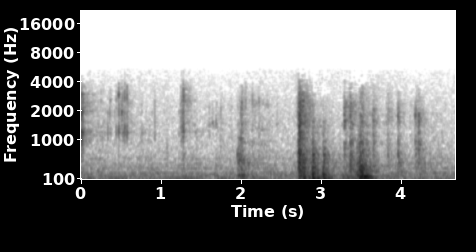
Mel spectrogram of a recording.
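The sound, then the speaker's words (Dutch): A key scrapes and clicks in the lock of a locked door leading out to the street, then the door creaks open with a few solid knocks and rattles, and the sound settles back into quiet. “Die deur is op slot. We zitten in de val. Je moet ook maar luisteren. Hier is de sleutel.”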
